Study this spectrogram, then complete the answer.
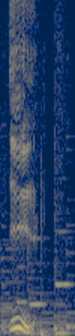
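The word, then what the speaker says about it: ㅣ: This vowel is pronounced e, like the e sound in the word tree.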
